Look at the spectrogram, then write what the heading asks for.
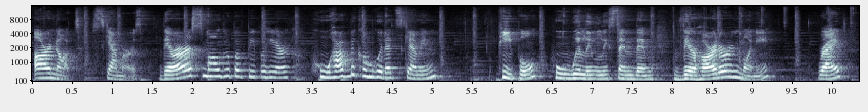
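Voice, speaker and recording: Jamaican woman vlogger, earnest and emphatic. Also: medium pitch. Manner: earnest, emphatic, with frequent fillers. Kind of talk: casual explanatory vlog.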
